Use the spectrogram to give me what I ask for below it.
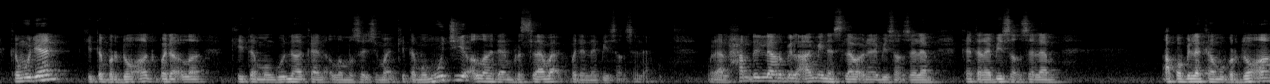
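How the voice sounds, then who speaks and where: A man with a Malaysian Malay accent giving an online religious lecture, playful and fond of mimicking loud pleading prayers. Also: gravelly. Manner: playful, mimics shouting pleaders in high cries. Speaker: religious teacher. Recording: faint background noise, live stream.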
